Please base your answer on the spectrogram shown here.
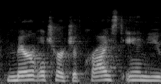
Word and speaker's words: Maryville: It's spelled Maryville, but we pronounce it Maryville.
